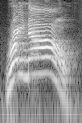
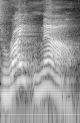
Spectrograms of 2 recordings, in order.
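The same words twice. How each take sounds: First: Much higher, louder outburst; high, loud insistence on NOW; emphatic shout. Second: Said in the usual way. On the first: Real, not acted. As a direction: shout it to make viewers look. Repeats it emphatically to viewers.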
